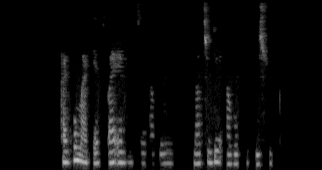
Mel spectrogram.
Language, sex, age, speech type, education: Nigerian Pidgin, female, 15-29, spontaneous, tertiary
